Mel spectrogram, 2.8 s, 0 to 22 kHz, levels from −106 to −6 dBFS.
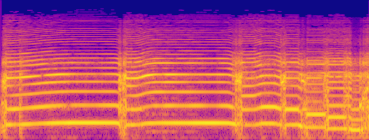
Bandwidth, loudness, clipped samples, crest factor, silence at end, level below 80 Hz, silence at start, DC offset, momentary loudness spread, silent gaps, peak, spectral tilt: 12.5 kHz; -10 LUFS; under 0.1%; 12 dB; 0 s; -46 dBFS; 0 s; under 0.1%; 3 LU; none; 0 dBFS; -3 dB/octave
